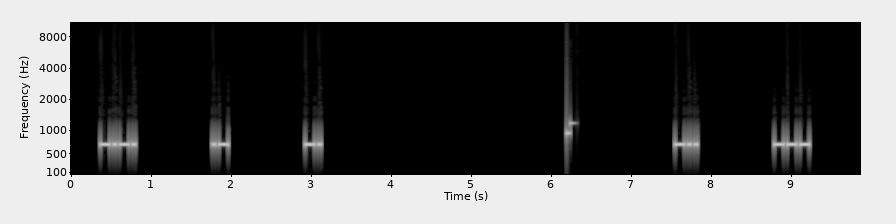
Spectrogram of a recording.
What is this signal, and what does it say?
Morse code, heard as a keyed tone, about 30 wpm, spaced as for 8 wpm, 700 Hz. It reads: CAN DO
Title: 8x Character Spacing - Top 100 Words - 30wpm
